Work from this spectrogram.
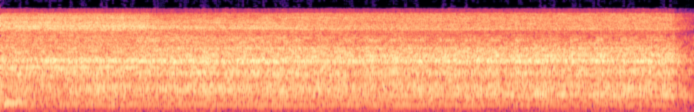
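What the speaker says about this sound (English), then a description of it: "But heat gun." A heat gun used on paint-covered mixed-media altered book pages blows hot air in a steady, loud, broadband rush with a faint hum, running continuously for about seven seconds before cutting off at the end.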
